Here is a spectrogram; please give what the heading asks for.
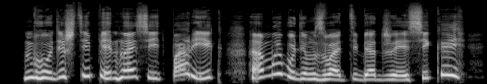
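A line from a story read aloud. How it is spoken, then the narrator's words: Giggling explanation. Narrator (Russian): хихикая объяснила бабушка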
